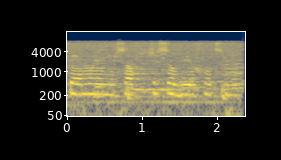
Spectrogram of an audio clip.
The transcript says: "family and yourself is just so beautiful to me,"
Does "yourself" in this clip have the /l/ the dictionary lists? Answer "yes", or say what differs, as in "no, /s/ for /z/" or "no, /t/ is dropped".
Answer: no, /l/ is dropped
